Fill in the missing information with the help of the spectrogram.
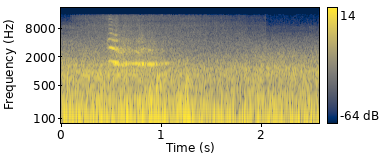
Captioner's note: tires squeal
